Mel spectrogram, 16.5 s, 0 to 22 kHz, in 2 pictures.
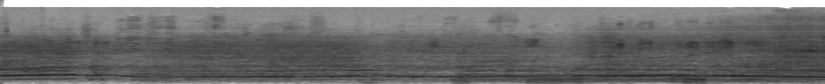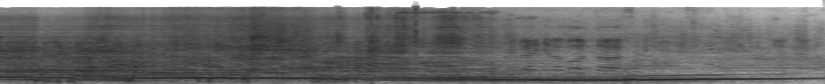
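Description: Porsche 911 SC rally car's air-cooled flat-six engine running hard on a special stage, its pitch rising and falling through gear changes and lifts. Near the end it holds a steady climb.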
